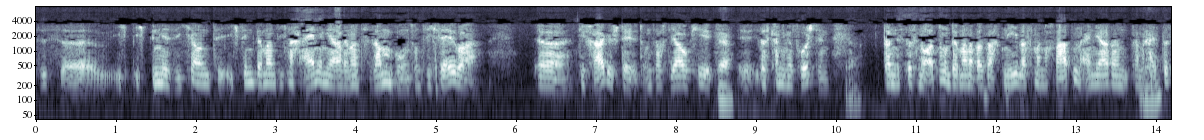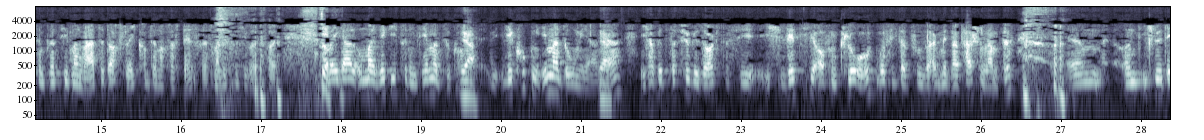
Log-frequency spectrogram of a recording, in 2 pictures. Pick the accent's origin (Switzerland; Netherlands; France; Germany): Germany; Krefeld, North Rhine-Westphalia; now in Vienna, Austria; Naja, ich komme aus Krefeld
